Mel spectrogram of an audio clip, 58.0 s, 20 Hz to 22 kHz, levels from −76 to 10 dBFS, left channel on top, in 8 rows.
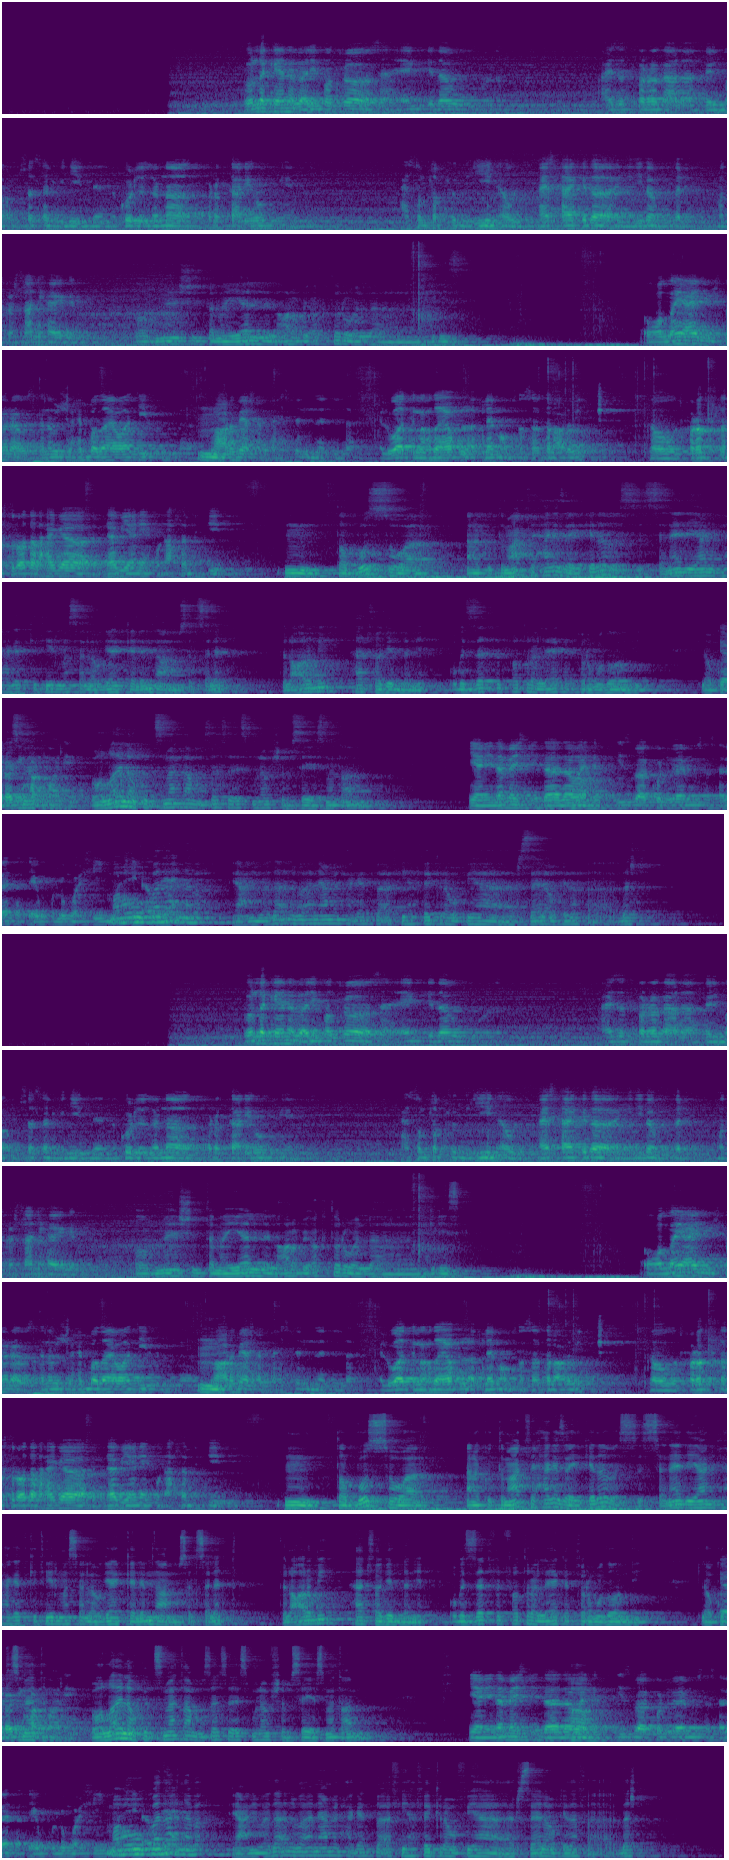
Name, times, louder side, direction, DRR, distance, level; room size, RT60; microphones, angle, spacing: sound 1, 1.7-16.2, equal, 35° left, 1.6 m, -43 dB
voice 1, 2.4-5.0 6.0-10.4 11.2-14.1 14.4-15.3 20.9-27.6 28.2-31.2 43.4-44.2 48.2-52.5, right 1 dB, 5° left, 2 dB, 0.8 m, -30 dB
voice 2, 15.8-19.1 23.7-24.0 31.8-33.3 33.6-38.5 39.1-42.7 43.2-43.9 44.4-47.2 49.2-49.4 51.8-57.1, right 3 dB, 30° right, 4 dB, 0.3 m, -31 dB
sound 2, 18.2-23.1 23.4-36.4, equal, 70° left, 2.3 m, -40 dB
8.1 x 7.6 x 5.9 m, 1.5 s
head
